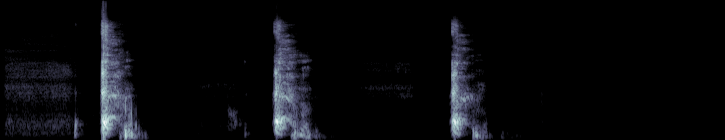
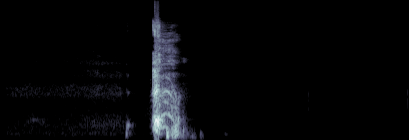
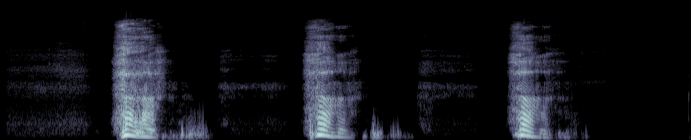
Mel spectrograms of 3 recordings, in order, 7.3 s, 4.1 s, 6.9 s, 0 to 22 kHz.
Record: three_cough_length: 7.3 s
three_cough_amplitude: 32768
three_cough_signal_mean_std_ratio: 0.18
cough_length: 4.1 s
cough_amplitude: 32768
cough_signal_mean_std_ratio: 0.16
exhalation_length: 6.9 s
exhalation_amplitude: 32767
exhalation_signal_mean_std_ratio: 0.3
survey_phase: beta (2021-08-13 to 2022-03-07)
age: 65+
gender: Male
wearing_mask: 'No'
symptom_none: true
smoker_status: Ex-smoker
respiratory_condition_asthma: false
respiratory_condition_other: false
recruitment_source: REACT
submission_delay: 2 days
covid_test_result: Negative
covid_test_method: RT-qPCR
influenza_a_test_result: Negative
influenza_b_test_result: Negative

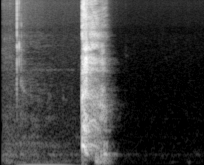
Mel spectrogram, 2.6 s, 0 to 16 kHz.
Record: cough_length: 2.6 s
cough_amplitude: 32768
cough_signal_mean_std_ratio: 0.24
survey_phase: beta (2021-08-13 to 2022-03-07)
age: 18-44
gender: Female
wearing_mask: 'No'
symptom_cough_any: true
smoker_status: Never smoked
respiratory_condition_asthma: false
respiratory_condition_other: false
recruitment_source: REACT
submission_delay: 2 days
covid_test_result: Negative
covid_test_method: RT-qPCR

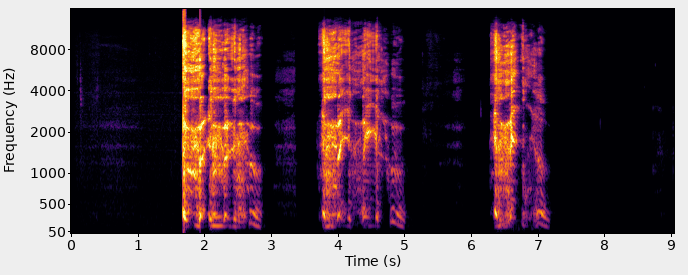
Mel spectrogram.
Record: three_cough_length: 9.0 s
three_cough_amplitude: 32768
three_cough_signal_mean_std_ratio: 0.34
survey_phase: beta (2021-08-13 to 2022-03-07)
age: 45-64
gender: Male
wearing_mask: 'No'
symptom_cough_any: true
symptom_new_continuous_cough: true
symptom_sore_throat: true
symptom_fatigue: true
smoker_status: Never smoked
respiratory_condition_asthma: false
respiratory_condition_other: false
recruitment_source: Test and Trace
submission_delay: 2 days
covid_test_result: Positive
covid_test_method: LFT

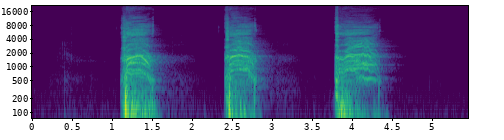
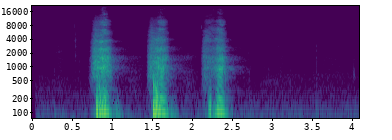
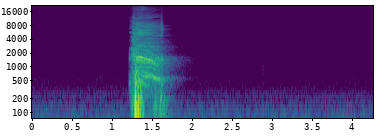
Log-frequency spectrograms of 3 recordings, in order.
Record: three_cough_length: 5.5 s
three_cough_amplitude: 32767
three_cough_signal_mean_std_ratio: 0.34
exhalation_length: 4.1 s
exhalation_amplitude: 8747
exhalation_signal_mean_std_ratio: 0.31
cough_length: 4.3 s
cough_amplitude: 32768
cough_signal_mean_std_ratio: 0.18
survey_phase: beta (2021-08-13 to 2022-03-07)
age: 18-44
gender: Male
wearing_mask: 'No'
symptom_none: true
smoker_status: Never smoked
respiratory_condition_asthma: false
respiratory_condition_other: false
recruitment_source: REACT
submission_delay: 2 days
covid_test_result: Negative
covid_test_method: RT-qPCR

